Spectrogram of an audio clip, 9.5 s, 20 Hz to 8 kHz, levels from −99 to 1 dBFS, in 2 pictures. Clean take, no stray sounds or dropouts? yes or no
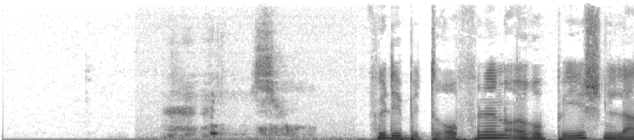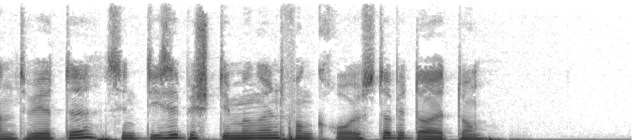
no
